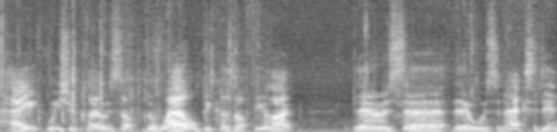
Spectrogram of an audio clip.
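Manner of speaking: ordinary talk, nothing marked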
